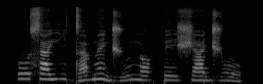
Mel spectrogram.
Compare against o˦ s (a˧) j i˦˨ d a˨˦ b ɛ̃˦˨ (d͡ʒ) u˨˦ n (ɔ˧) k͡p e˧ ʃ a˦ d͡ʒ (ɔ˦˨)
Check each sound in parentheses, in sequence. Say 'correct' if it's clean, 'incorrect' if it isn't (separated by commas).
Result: incorrect, correct, correct, incorrect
